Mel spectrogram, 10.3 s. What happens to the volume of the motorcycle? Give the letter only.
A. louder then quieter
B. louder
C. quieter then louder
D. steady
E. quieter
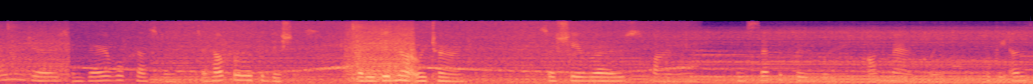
B.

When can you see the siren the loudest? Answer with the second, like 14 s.
4 s.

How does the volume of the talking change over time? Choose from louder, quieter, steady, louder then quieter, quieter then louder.
louder then quieter.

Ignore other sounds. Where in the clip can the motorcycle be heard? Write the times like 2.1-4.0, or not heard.
1.5-10.2.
